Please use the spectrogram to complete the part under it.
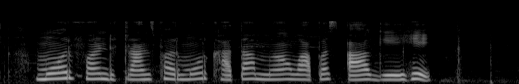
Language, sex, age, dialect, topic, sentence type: Chhattisgarhi, female, 18-24, Northern/Bhandar, banking, statement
